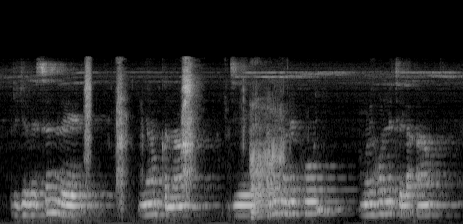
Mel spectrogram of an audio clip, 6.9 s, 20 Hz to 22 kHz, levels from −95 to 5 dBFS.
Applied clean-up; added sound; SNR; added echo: none; Dog; 2 dB; reverberation time 0.9 s.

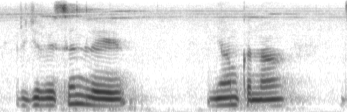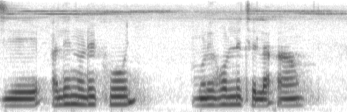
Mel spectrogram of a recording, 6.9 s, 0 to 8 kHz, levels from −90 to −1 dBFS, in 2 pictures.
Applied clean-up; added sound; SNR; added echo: none; none; none; none.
